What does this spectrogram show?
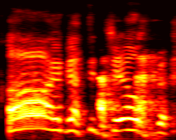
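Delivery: thrilled by the memory; moved, excited. Real, not acted.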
